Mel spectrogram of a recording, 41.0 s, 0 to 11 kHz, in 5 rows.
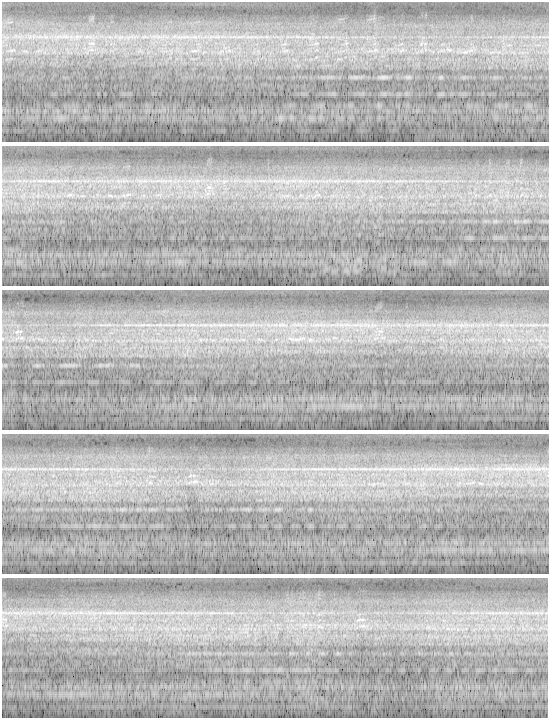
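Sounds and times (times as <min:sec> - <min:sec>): power tool motor whine: 0:00.0 - 0:41.0.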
